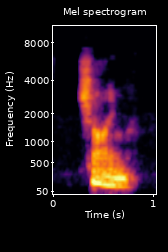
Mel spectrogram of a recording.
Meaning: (noun) A musical instrument producing a sound when struck, similar to a bell (e.g. a tubular metal bar) or actually a bell. Often used in the plural to refer to the set: the chimes
- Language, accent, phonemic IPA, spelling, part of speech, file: English, Southern England, /tʃaɪm/, chime, noun / verb, LL-Q1860 (eng)-chime.wav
